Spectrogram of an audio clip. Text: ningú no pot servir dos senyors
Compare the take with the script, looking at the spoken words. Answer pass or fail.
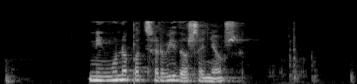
pass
